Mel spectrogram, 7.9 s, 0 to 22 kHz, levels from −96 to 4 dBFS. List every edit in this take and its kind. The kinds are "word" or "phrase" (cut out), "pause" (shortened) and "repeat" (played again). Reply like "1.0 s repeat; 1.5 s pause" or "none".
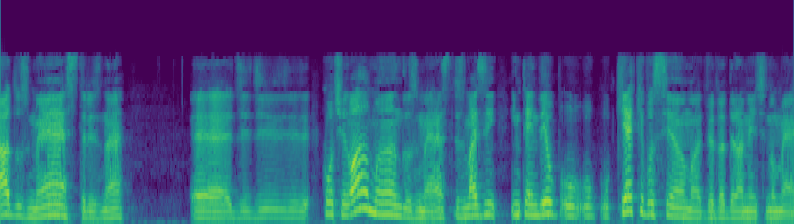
none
